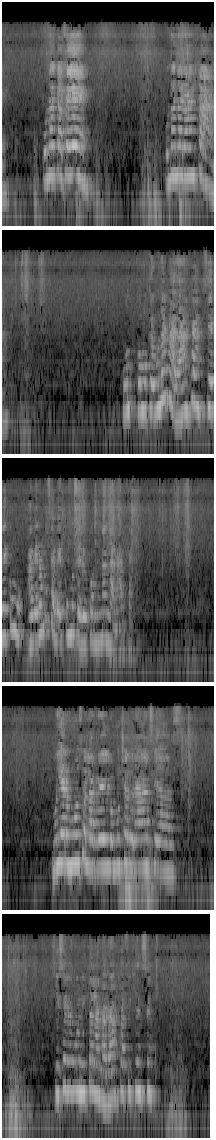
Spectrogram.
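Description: A woman speaks calmly and clearly close by, in short phrases with pauses.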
